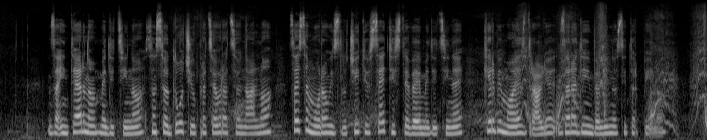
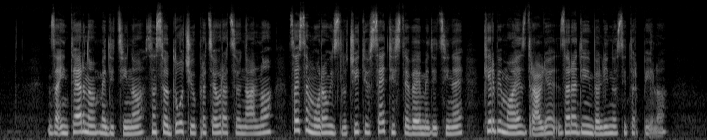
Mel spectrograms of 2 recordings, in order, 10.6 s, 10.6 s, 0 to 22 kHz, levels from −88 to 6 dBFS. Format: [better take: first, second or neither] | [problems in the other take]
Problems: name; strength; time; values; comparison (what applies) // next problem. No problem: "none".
second | background sound (Zipper (clothing)); 19 dB below the speech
